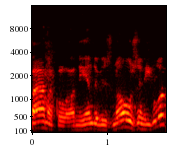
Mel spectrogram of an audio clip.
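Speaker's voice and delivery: ordinary delivery, nothing marked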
